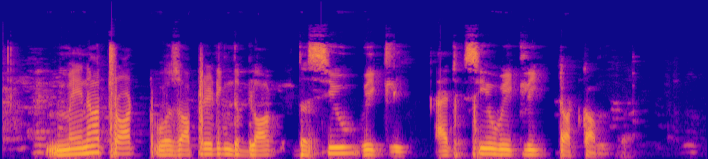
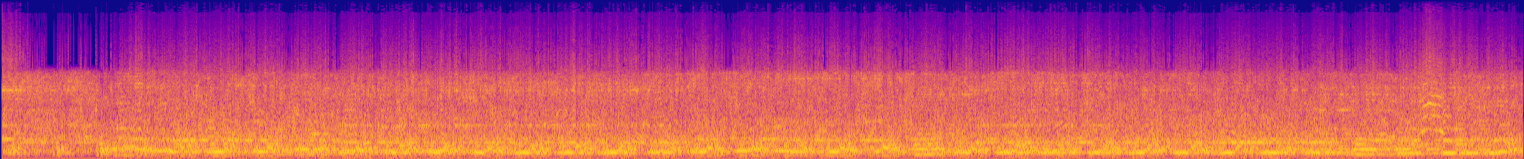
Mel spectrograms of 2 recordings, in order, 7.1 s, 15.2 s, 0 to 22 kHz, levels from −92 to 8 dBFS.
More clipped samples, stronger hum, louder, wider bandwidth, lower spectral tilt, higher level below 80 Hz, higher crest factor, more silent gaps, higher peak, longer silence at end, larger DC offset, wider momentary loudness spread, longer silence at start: second, under 0.1% vs 6%; neither; second, -14 LUFS vs -4 LUFS; second, 9.4 kHz vs 11 kHz; second, -4.5 dB/octave vs -7.5 dB/octave; second, -46 dBFS vs -28 dBFS; first, 16 dB vs 4 dB; neither; about the same, 0 dBFS vs 0 dBFS; first, 1 s vs 0 s; second, under 0.1% vs 2%; first, 10 LU vs 1 LU; about the same, 0.05 s vs 0 s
